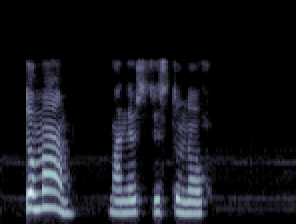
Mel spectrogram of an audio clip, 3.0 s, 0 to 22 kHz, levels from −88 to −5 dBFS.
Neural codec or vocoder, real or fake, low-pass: codec, 16 kHz, 4 kbps, X-Codec, HuBERT features, trained on general audio; fake; 7.2 kHz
